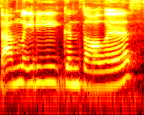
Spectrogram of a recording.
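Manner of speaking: ordinary delivery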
